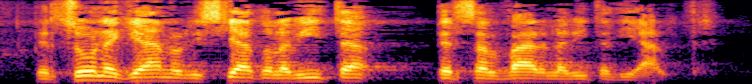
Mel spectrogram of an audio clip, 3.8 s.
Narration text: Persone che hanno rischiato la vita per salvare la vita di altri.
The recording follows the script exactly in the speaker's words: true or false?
true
